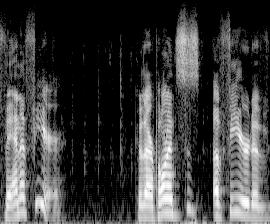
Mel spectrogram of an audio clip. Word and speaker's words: Vannifar: It's Vannifar? Alright, Vannifar. I thought it was Vannifar. That makes sense. Vannifar.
